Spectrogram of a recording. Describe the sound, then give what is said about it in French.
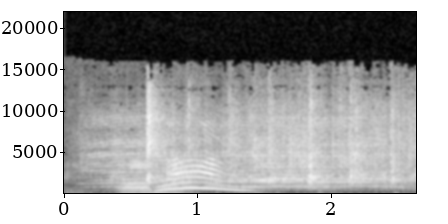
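Audience applause with a rising-and-falling whoop from a cheering voice over steady clapping, moderately loud, lasting a few seconds. “Applaudissez.”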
